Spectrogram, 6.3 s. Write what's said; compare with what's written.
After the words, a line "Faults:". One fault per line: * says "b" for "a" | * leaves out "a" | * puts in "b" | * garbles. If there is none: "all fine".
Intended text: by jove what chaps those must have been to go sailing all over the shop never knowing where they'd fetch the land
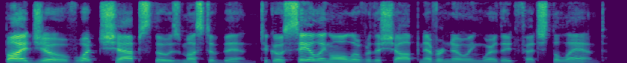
by jove what chaps those must have been to go sailing all over the shop never knowing where they'd fetch the land
Faults:
all fine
